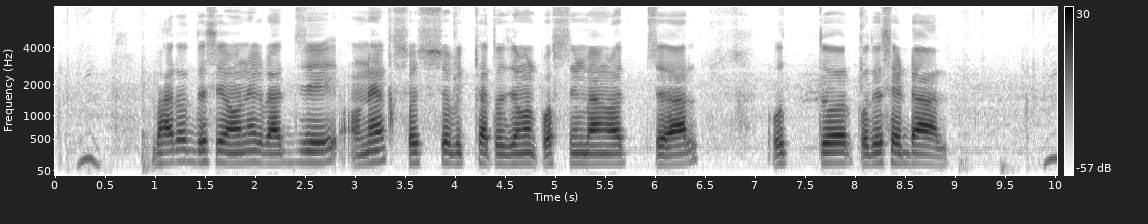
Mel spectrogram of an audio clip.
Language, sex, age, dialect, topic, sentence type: Bengali, male, 18-24, Western, agriculture, statement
